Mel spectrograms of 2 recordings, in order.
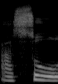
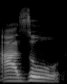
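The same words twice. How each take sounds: First: The middle consonant sounds like an s. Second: The middle consonant sounds like a z. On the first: The speaker calls it right. "The way you pronounce blue is azul" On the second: The speaker calls it wrong. "is not azul"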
